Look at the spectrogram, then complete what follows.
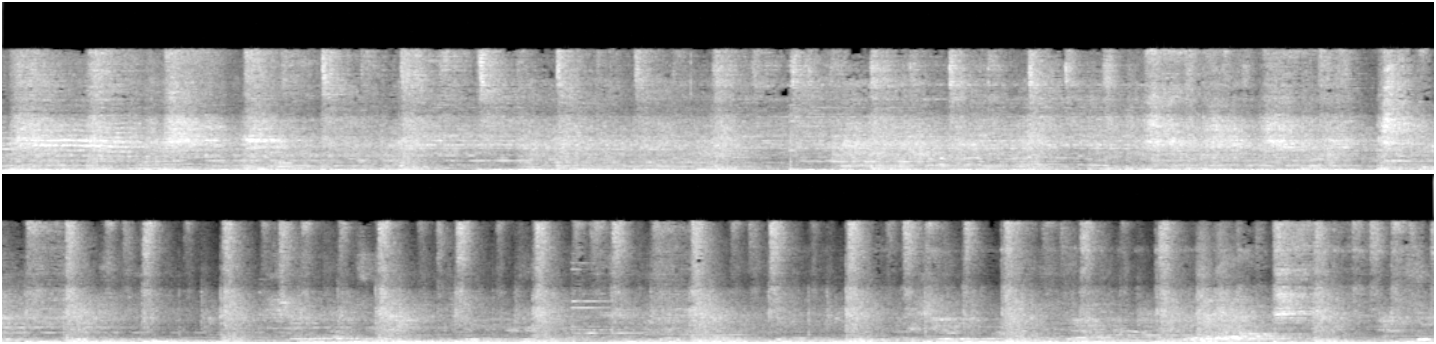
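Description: Live brass band music: trombones and trumpets playing over a pounding marching bass drum and low brass, continuous and loud.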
